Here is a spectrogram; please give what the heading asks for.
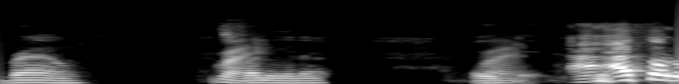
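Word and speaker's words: Braun: from KU okay I'm brawn well his name is actually pronounced Brown that's funny enough I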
